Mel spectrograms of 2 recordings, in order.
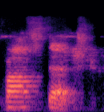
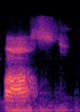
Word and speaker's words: Bast: good offering for her her name is sometimes written as bastet but that is due to a mistransliteration of her hieroglyphics the second letter t was only to signify a female ending the correct pronunciation should be best there are many misconceptions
